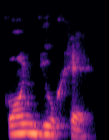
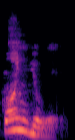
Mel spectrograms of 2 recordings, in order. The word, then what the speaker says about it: cónyuge: apruebe ese examen y la verdadera palabra o sea lo Cómo deben pronunciarlo es como cónyuge no cónyuge y a pesar de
